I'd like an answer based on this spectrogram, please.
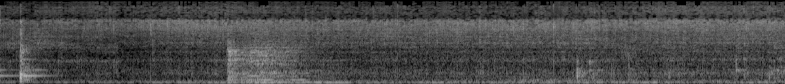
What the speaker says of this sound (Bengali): ভালো করে সবগুলো আমি ভেজে নেব।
